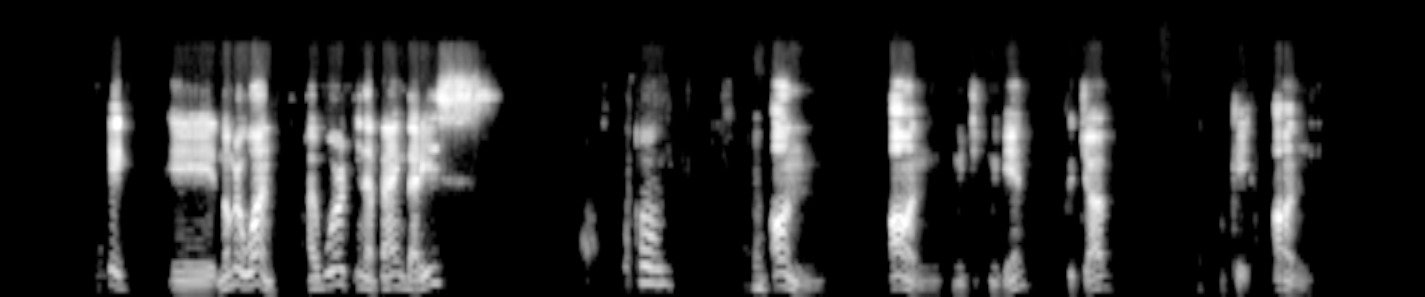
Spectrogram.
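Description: A young woman speaks clearly, teaching over an online call.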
